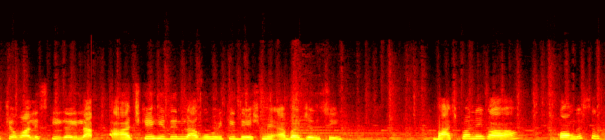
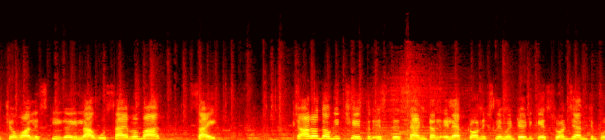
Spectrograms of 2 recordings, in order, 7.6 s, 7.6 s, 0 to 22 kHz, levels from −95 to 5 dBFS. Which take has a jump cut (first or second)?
first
